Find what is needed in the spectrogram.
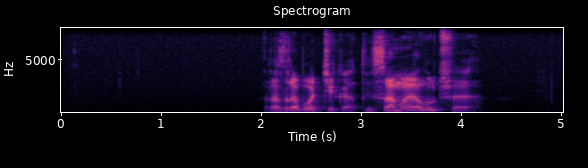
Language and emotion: Russian, positive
